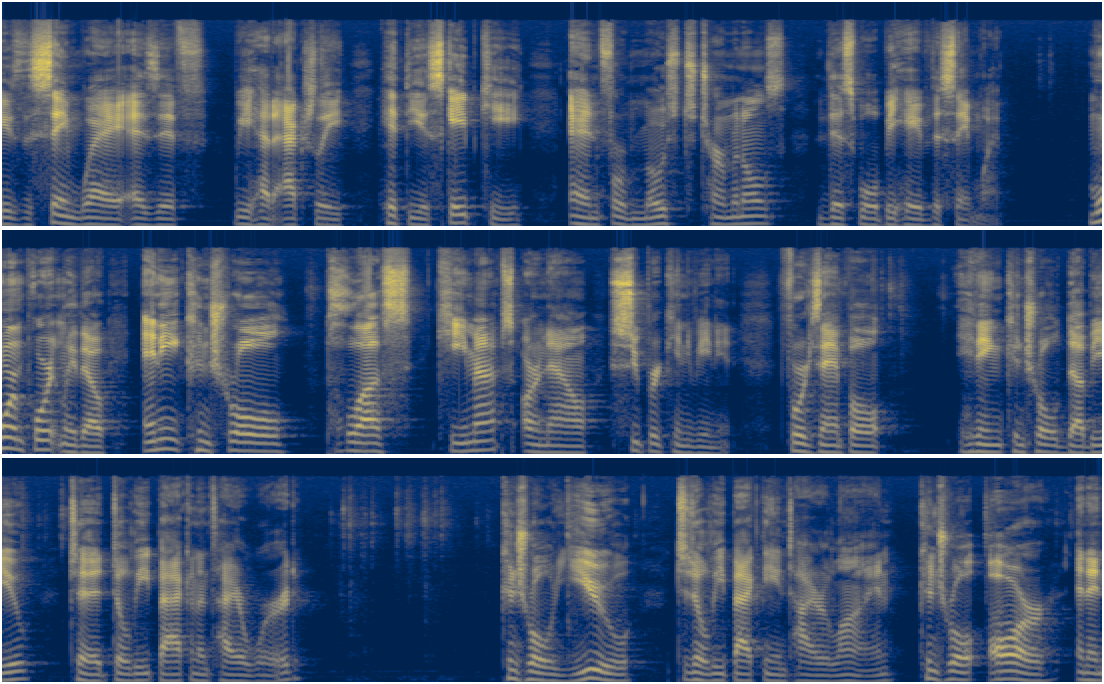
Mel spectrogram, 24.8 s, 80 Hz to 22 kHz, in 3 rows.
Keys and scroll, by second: 0.0-1.4 typing, 2.3 Escape, 14.0 ctrl+w, 14.0-15.3 typing, 15.7 ctrl+w, 16.3-17.1 typing, 18.7-20.2 typing, 20.6 ctrl+u, 23.8 ctrl+r.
